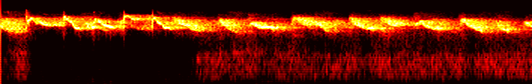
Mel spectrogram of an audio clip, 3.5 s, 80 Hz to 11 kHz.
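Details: Short burst of Oriental magpie-robin song on a cold, rainy day, 13 June 2020: loud, sweet downslurred notes repeated in a regular rolling sequence, about three per second.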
